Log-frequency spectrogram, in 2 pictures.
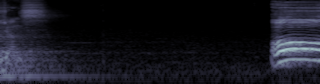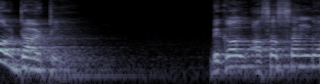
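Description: An elderly man speaks calmly and slowly through a microphone.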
